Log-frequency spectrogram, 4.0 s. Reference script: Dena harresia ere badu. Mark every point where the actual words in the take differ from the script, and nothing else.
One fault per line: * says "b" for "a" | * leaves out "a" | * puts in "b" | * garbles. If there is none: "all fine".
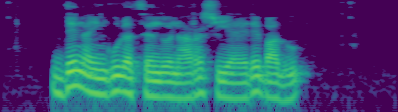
* puts in "inguratzen duen"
